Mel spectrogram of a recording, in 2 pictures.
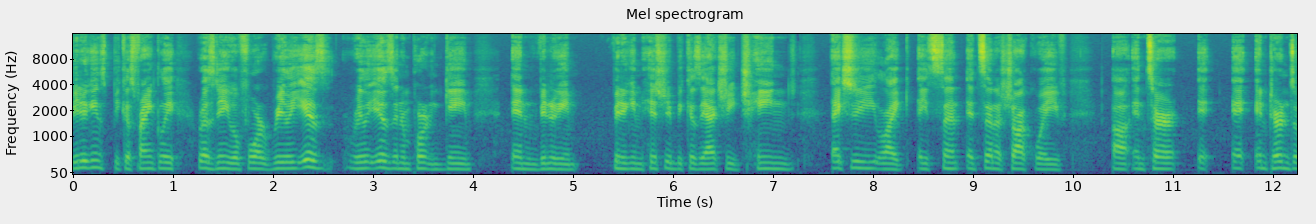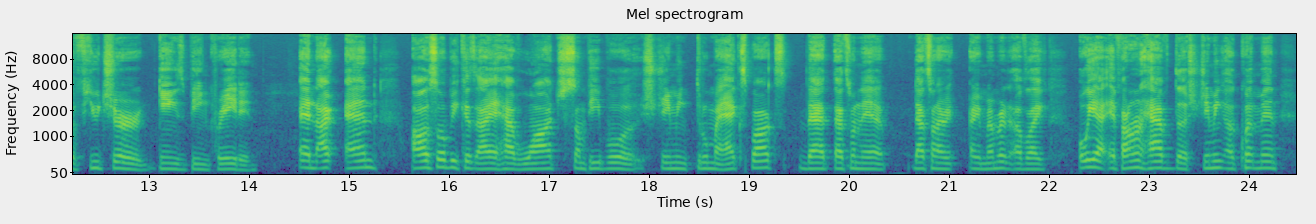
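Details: Adult male streamer who says he stutters when speaking and often repeats himself; stuttering.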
